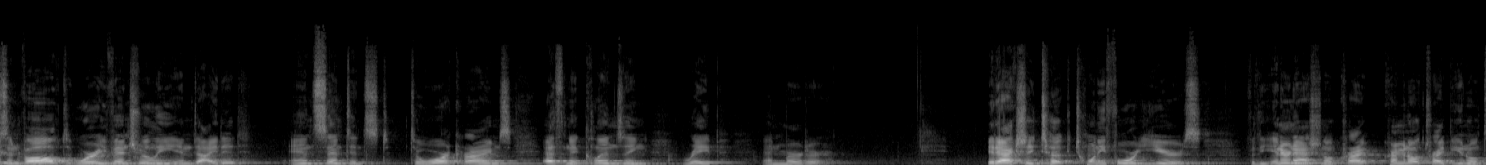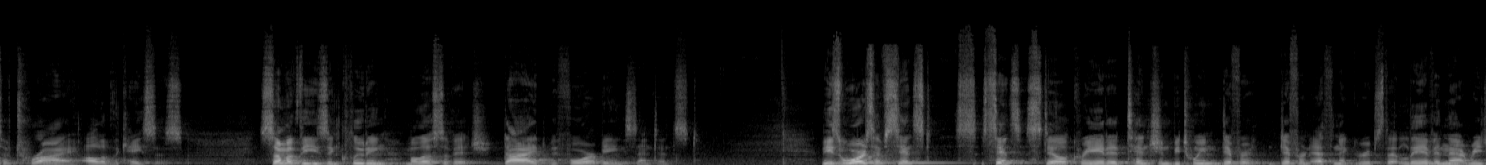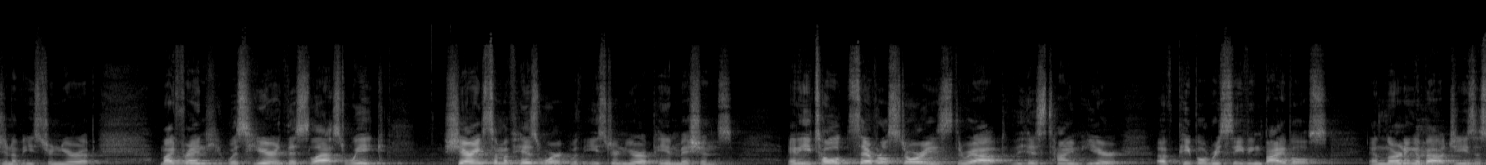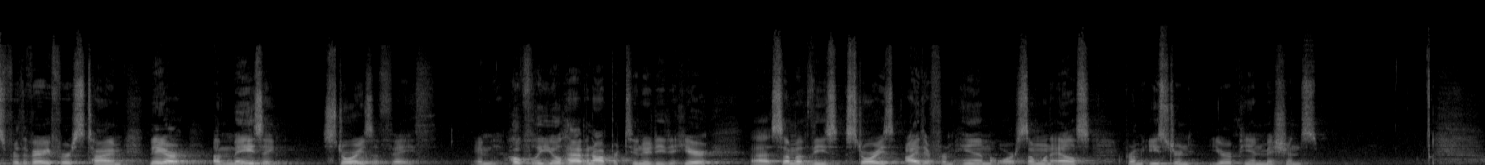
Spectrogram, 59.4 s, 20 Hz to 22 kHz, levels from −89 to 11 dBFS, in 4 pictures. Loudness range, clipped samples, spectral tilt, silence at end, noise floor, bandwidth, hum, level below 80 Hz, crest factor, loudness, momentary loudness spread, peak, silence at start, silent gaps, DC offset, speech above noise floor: 8 LU; under 0.1%; -4 dB/octave; 1.7 s; -71 dBFS; 16.5 kHz; none; -86 dBFS; 26 dB; -31 LUFS; 16 LU; -6 dBFS; 0 s; none; under 0.1%; 40 dB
